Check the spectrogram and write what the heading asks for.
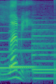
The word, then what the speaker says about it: let me: She pronounced it as lemmy. Just like give me turns into gimme, the words let me turn into lemmy in fast casual speech.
